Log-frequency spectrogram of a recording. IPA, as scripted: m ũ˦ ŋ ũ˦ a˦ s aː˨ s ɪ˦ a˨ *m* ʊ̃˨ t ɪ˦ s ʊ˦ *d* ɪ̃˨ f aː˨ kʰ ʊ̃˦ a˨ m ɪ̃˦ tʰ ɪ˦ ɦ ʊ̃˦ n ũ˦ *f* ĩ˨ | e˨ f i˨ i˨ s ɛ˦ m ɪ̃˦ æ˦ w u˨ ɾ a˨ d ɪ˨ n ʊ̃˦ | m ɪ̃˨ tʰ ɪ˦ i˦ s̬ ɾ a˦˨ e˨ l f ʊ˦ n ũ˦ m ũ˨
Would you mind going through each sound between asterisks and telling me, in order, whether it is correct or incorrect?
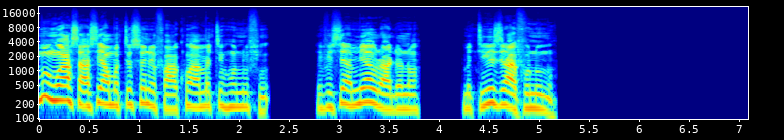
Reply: correct, incorrect: n, correct

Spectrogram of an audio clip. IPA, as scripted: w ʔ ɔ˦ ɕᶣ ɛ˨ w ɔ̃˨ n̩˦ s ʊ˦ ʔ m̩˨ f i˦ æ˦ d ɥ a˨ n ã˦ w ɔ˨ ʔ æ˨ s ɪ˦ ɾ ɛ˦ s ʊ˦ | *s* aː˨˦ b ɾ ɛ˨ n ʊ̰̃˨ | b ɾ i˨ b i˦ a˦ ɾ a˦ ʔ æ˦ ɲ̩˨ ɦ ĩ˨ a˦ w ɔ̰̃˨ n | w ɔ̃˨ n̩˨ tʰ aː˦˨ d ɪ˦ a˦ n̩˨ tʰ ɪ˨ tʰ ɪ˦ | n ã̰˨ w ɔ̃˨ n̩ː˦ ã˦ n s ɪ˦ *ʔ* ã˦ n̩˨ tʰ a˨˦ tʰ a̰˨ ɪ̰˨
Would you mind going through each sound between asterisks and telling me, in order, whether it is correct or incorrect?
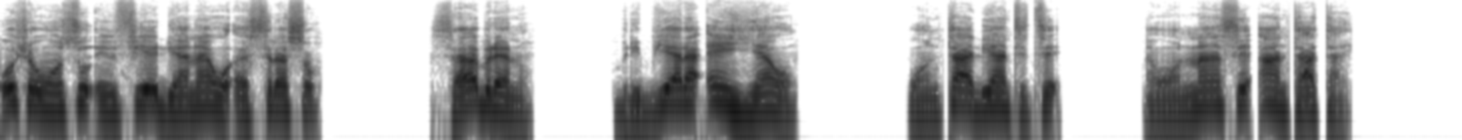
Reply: correct, correct

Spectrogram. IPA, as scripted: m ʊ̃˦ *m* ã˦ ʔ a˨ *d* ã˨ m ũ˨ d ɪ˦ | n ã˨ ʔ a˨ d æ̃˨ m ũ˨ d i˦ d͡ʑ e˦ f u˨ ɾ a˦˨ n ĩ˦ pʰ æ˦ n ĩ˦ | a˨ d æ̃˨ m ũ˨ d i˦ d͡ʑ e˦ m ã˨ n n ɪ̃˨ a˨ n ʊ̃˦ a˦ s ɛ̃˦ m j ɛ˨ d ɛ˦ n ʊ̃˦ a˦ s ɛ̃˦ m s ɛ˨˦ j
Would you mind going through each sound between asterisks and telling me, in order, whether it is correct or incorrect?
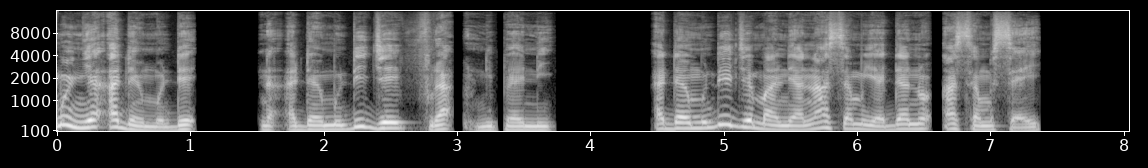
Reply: incorrect: ɲ, correct

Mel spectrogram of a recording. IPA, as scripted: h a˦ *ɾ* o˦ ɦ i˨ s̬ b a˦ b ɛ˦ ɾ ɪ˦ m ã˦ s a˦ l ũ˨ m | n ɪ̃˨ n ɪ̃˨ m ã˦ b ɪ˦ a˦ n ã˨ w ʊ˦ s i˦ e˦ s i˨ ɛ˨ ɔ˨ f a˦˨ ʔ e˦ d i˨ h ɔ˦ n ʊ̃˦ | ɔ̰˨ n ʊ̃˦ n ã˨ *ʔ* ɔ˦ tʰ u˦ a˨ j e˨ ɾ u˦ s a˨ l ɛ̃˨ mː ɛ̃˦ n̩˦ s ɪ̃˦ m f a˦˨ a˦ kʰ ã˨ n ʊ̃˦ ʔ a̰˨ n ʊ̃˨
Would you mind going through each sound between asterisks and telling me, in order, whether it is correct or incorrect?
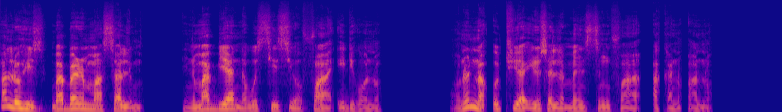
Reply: incorrect: l, correct

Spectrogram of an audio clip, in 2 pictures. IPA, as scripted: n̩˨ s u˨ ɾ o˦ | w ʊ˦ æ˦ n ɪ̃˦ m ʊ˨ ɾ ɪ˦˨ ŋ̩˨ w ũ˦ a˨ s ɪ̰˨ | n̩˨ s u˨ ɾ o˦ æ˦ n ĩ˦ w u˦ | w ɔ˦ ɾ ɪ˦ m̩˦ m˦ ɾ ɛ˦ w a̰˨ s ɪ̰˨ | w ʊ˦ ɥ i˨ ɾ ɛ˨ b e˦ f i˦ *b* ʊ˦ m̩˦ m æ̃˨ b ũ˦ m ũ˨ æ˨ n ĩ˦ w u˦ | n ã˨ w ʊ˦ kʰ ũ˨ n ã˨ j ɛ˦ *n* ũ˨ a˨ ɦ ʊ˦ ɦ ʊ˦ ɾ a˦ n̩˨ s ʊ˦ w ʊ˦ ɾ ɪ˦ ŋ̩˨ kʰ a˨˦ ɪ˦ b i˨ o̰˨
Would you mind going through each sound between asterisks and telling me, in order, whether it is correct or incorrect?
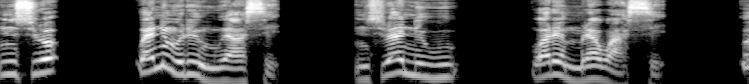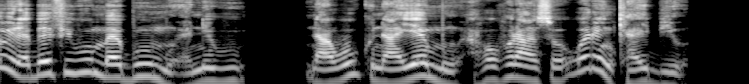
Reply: incorrect: w, incorrect: m

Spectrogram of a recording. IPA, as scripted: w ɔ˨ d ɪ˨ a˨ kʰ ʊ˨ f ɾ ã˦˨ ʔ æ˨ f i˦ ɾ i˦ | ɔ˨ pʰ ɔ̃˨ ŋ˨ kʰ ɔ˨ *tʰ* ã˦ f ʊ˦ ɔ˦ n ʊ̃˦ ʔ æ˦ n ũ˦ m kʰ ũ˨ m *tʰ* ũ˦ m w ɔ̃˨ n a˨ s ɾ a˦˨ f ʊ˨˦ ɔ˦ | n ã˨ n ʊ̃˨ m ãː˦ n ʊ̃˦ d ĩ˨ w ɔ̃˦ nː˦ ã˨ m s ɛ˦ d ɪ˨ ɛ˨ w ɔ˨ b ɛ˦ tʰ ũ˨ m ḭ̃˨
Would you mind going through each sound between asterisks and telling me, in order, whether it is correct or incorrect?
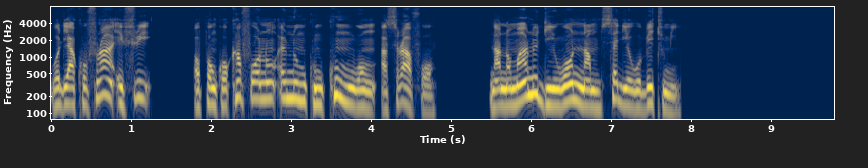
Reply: incorrect: kʰ, incorrect: kʰ

